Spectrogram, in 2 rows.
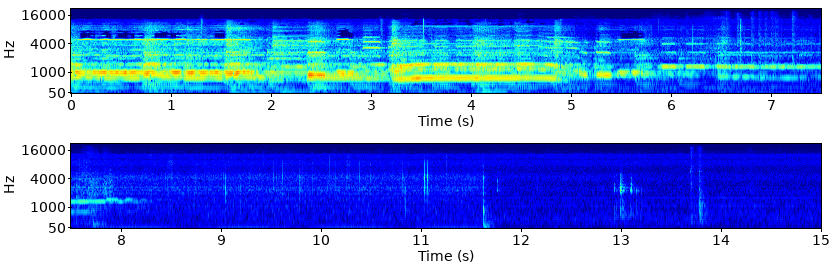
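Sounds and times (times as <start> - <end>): faint equipment hum: 0.0 - 15.0
switch thump: 13.7 - 13.9.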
